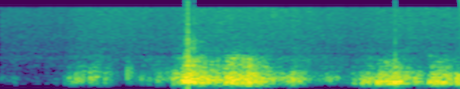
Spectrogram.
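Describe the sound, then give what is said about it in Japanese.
Loud, crackling thunder from a thunderstorm with brief lightning flashes rumbles for several seconds, with sharp cracking bursts riding over a deep, rolling roar that swells and fades without anyone speaking. “なんかこっちの方なんか、音だけバリバリやばくて光るのは一瞬だからなぁ。”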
